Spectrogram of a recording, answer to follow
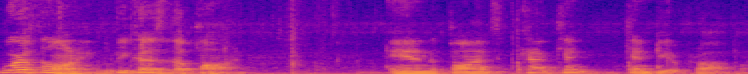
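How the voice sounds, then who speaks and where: A man speaks at a fairly high pitch with very wide pitch swings. Noticeable background noise and audible room echo fill the recording. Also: moderate pace. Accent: American. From New England, central Massachusetts. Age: 60s. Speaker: resident. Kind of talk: public meeting testimony. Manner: halting.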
